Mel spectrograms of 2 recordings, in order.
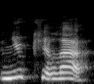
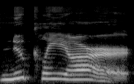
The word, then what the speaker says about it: nuclear: going back to the n n is it nucular that you don't like yes nucular nucular I and I'm like it's not nuclear it's nuclear nuclear nuclear nuclear do you know what I've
